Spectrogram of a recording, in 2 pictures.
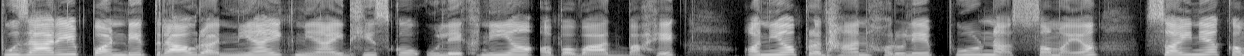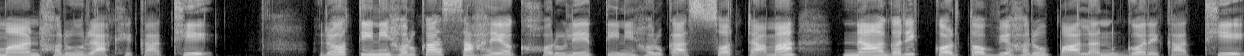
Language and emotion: Nepali, neutral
